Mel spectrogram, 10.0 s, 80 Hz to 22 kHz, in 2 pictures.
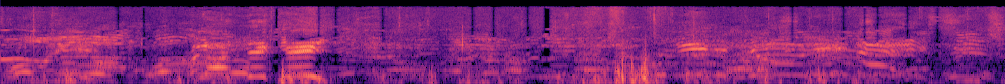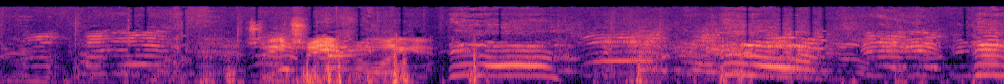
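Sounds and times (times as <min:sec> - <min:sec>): people shouting high-pitched calls: 0:00.0 - 0:10.0.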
